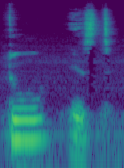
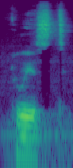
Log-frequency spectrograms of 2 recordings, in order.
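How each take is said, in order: First: The word is split into two syllables. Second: The word is said as one quick syllable. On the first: The speaker calls it wrong. "Don't say tu ist" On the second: The speaker calls it right. "it's brief"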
